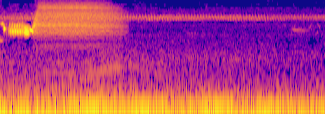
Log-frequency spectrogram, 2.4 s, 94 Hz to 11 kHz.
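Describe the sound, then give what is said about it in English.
A few thin chip notes lead into a dry, buzzy trill from several Cape Sable sparrows, an endangered species, calling at 7:30 in the morning just after sunrise, fairly clear, over a steady high insect drone and low background rumble. “And off to my right, we can hear several Cape Sable sparrows calling.”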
